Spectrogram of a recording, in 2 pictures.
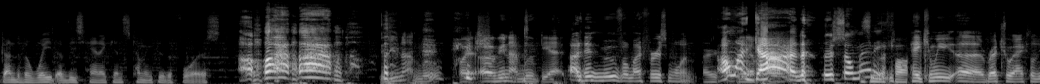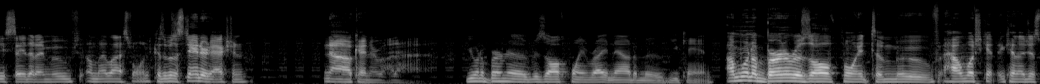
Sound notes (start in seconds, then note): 2.4 screaming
